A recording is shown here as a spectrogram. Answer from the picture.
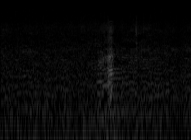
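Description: Near silence: room tone, with one faint, brief rustle about a second and a half in.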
